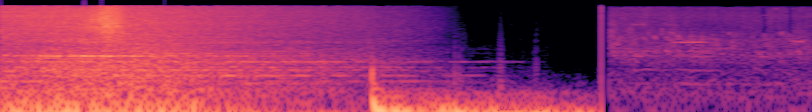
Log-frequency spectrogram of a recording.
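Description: A deep booming swell rumbles and then cuts off abruptly.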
